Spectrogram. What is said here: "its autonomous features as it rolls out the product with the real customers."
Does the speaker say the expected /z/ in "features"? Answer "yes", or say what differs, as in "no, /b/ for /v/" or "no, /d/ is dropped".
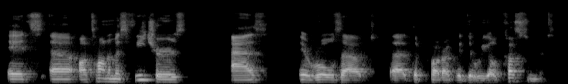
yes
